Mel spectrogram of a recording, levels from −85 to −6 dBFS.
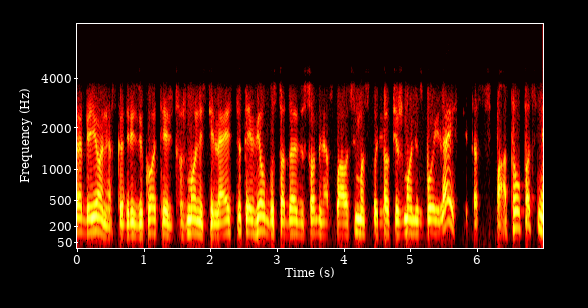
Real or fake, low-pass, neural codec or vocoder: real; 7.2 kHz; none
